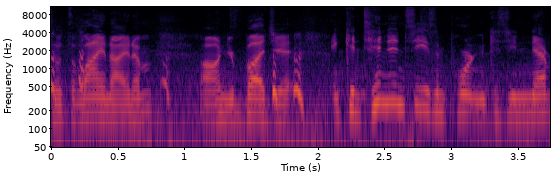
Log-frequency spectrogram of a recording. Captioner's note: laughs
